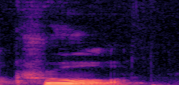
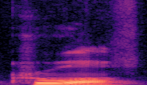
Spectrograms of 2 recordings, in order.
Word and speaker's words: cruel: y l u l cruel one syllable or cruel two syllables either way is fine um and someone who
